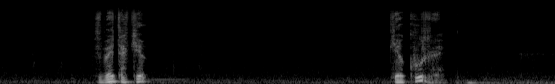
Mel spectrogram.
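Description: A man speaks briefly and tensely, close by.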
